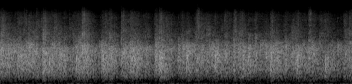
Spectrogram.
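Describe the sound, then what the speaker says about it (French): A studio audience at a French-language talk show claps steadily, dense applause that holds at an even, fairly loud level from start to finish with no voices over it. "On applaudit pour elle."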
